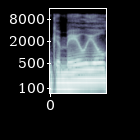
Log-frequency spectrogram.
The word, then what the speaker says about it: Gamaliel: They're gently reminding us it's Dardanelle in Arkansas, and apparently the L is silent in Gamaliel, Kentucky, making it Gamaliel.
